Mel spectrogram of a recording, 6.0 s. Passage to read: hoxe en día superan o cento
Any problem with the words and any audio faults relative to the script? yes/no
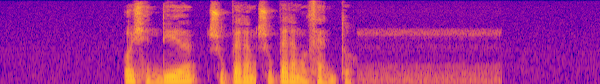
yes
